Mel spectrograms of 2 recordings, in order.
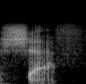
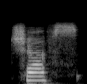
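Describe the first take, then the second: First: The word begins with a soft 'sh' sound. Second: The word begins with a hard 'ch' sound. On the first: The speaker calls it right. "soft S H" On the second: The speaker calls it wrong. "instead of saying"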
